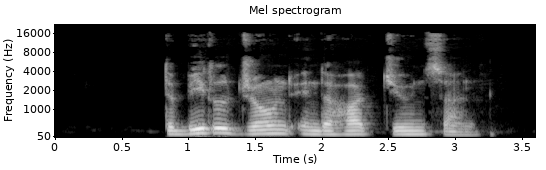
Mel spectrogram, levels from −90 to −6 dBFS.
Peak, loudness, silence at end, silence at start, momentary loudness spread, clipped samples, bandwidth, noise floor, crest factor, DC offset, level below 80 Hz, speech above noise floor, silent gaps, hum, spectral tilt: -6 dBFS; -22 LUFS; 0.45 s; 0.85 s; 10 LU; under 0.1%; 16.5 kHz; -84 dBFS; 18 dB; under 0.1%; -62 dBFS; 62 dB; none; none; -6 dB/octave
